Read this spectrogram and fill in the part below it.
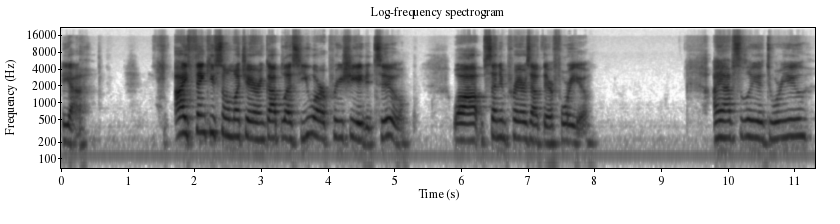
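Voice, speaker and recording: Hoarse woman venting on a live stream. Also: a little high, a little slow, pauses often. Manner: frustrated, blunt, swears, loses her train of thought. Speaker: tarot reader hosting a live stream.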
